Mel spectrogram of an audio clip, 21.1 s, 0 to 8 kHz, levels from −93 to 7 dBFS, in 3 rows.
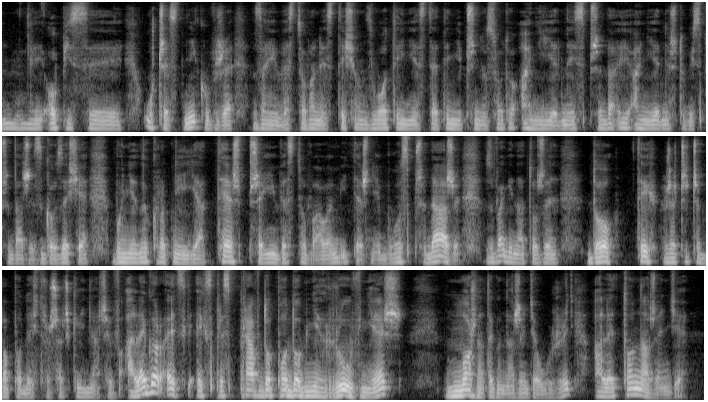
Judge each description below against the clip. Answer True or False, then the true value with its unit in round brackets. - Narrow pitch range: True (2.3 semitones)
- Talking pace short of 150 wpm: False (155 wpm)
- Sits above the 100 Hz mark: False (95 Hz)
